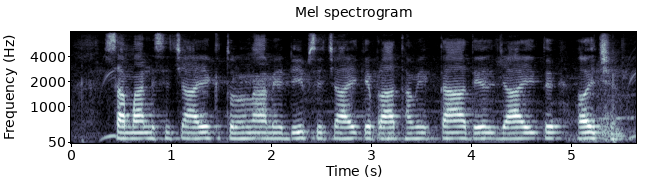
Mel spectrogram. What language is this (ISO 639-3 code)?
mai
